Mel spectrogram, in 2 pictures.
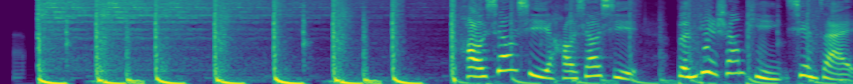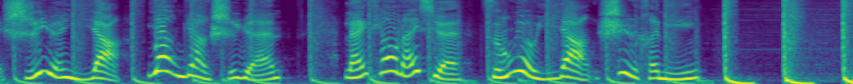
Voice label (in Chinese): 女-促销-激情促销广告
